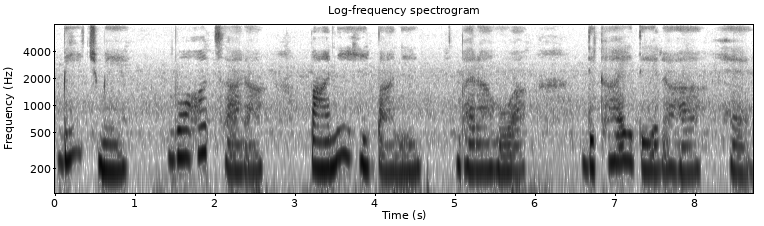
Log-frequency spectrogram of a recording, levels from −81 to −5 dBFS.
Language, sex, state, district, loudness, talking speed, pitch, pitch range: Hindi, female, Rajasthan, Bikaner, -18 LUFS, 90 wpm, 195 Hz, 180-235 Hz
